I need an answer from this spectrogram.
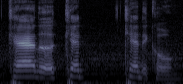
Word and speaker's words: catechetical: Catechetical. Come on, tell me how to pronounce it.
